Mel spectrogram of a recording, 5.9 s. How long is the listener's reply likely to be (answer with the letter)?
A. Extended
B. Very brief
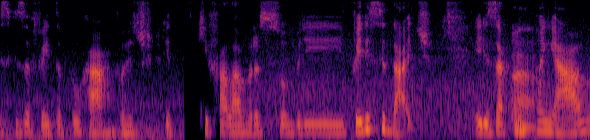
B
